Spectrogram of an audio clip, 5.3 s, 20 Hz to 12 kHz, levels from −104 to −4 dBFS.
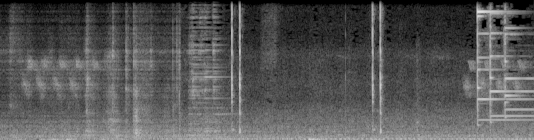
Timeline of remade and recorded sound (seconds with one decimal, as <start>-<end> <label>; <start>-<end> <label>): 0.0-1.8 remade; 1.8-5.3 recorded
